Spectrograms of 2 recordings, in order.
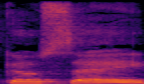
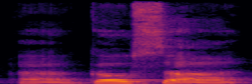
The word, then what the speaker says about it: Gose: the beer Style ghosts Gosa is German and is pronounced much the same way as the name Rosa with the emphasis on the o and the E making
